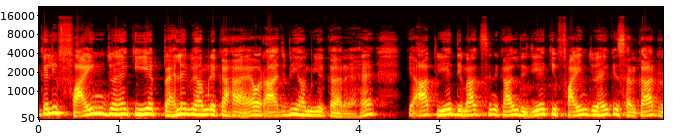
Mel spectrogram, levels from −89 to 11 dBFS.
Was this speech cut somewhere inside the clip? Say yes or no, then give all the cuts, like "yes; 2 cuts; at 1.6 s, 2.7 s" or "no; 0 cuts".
no; 0 cuts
